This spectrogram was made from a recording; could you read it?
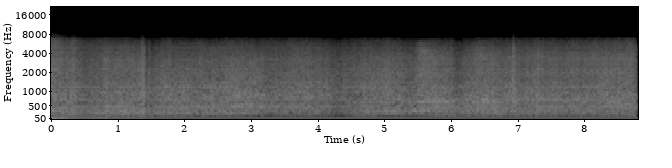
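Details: Household electric fan that only hummed without spinning because the tight, dry motor bearing lacked oil; after oiling it spins freely with a steady airy whoosh, no hum-and-stall or grinding.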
